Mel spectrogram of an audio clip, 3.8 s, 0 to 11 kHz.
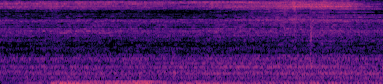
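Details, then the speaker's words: Volvo (XC90/XC60/XC40/S60 type) with auto start/stop, parked: quiet cabin hum, then a short low rumble swells as the engine restarts when start/stop is toggled, settling into a smooth, even idle. Normal restart. "Now it's off. You just heard the engine fire back up. I'm going to do it once more so you can hear that."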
